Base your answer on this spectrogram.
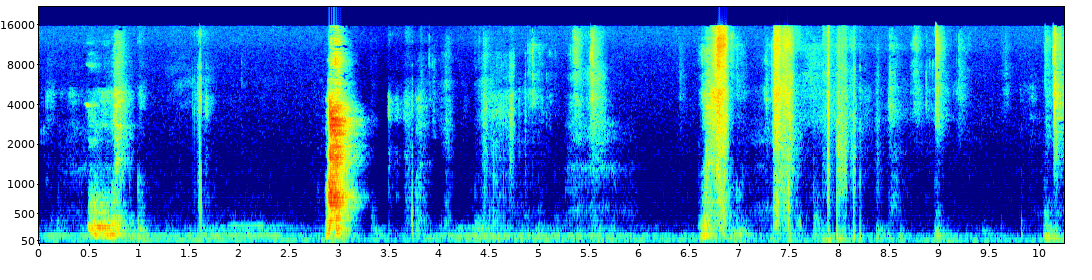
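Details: Puppy named Jordi, startled by his own reflection in an electric fireplace indoors, lets out a low growl, then a sharp single "bwoof" and a few later soft yips, separated by quiet gaps and faint clicks.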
